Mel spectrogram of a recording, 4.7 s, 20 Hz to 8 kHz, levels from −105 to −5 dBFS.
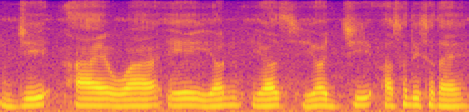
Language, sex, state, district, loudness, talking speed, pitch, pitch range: Marathi, male, Maharashtra, Washim, -13 LUFS, 50 wpm, 135 Hz, 130-140 Hz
